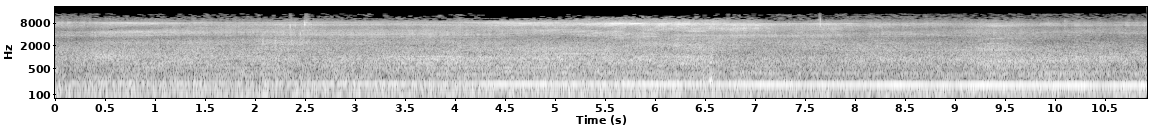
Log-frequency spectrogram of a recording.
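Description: Radio-controlled model airplane's motor and propeller running steadily in flight at one even pitch, growing louder toward the end.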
